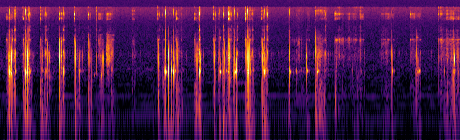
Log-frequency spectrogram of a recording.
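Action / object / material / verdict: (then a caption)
scrape / abalone shell with nacre interior / shell / none. A thin metal pick scratches the inner ridges of a hollow abalone shell with a nacre interior, mounted on a microphone. It makes quiet, quick scraping bursts in irregular clusters with short pauses between them. The tone is mostly mid-range and slightly hollow, and each scrape stops almost immediately with little ring.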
